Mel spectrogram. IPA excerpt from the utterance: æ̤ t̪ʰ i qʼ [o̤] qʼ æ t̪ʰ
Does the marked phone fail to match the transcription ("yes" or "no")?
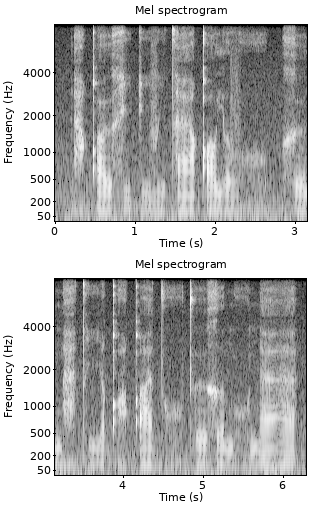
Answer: no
